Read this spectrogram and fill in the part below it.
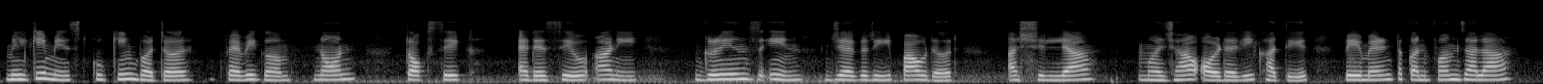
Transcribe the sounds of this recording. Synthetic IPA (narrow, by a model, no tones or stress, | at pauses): milkimisʈkukiŋɡbʱəʈəɾfeʋiɡəmnɔnʈɔksikɛɖesiʋaɽ̃i | ɡɾind͡zind͡ʑeɡɾipawɽəɾəɕilːja | məd͡ʑʱaʔɔɾɖəɾikʰat̪iːɾ | pemeɳʈkənfəɾmd͡zʱala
